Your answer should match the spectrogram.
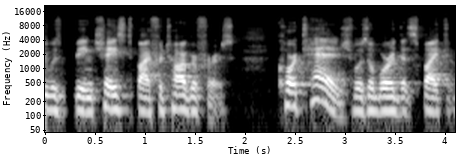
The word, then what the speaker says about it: cortege: Now, cortege is interesting in English because it's actually a French word, as you might notice. It's one of those modern French words that is pronounced in the French manner in English, like the word garage.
